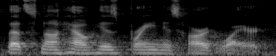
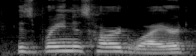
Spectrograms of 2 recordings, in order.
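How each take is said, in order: First: Said in the usual way. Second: Slow down and lean on brain is hardwired; stress on brain. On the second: Shown as a demonstration. Lecturer to parents, stressing brain is hardwired slowly.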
